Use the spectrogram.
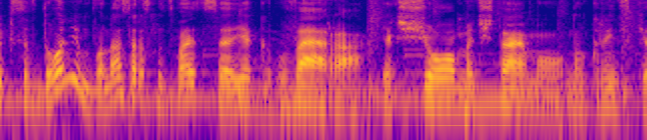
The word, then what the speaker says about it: Вера: в неї новий псевдонім вона зараз називається як Вера якщо ми читаємо на українській лад Так то Воно читається як Вера правильно хоча чому не Віра Вера тобто Вера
